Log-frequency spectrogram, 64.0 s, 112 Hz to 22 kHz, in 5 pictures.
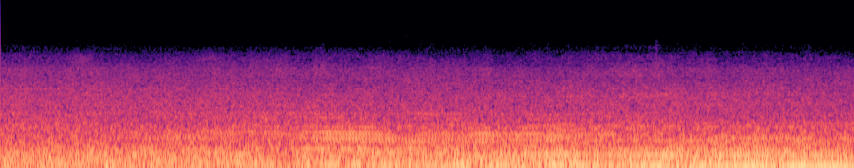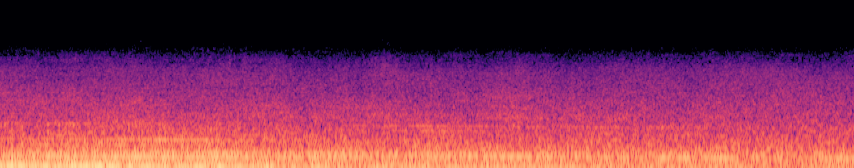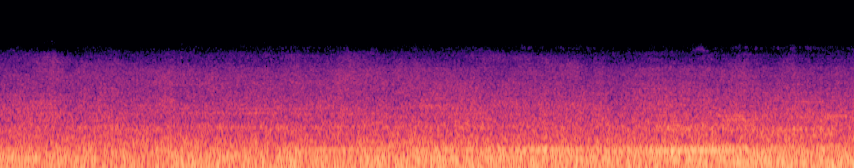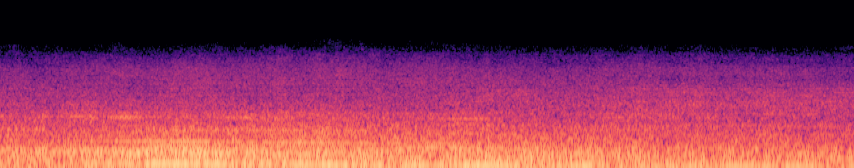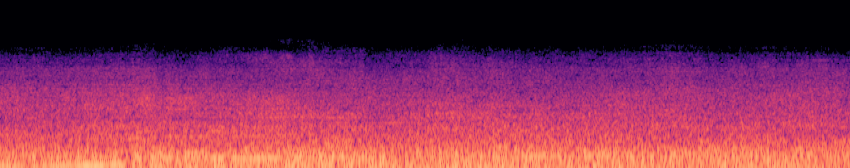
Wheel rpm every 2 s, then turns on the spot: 0, 0, 0, 0, 0, 0, 0, 0, 0, 0, 0, 0, 0, 0, 0, 0, 0, 0, 0, 0, 0, 0, 0, 0, 0, 0, 0, 0, 0, 0, 0, 0.
none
